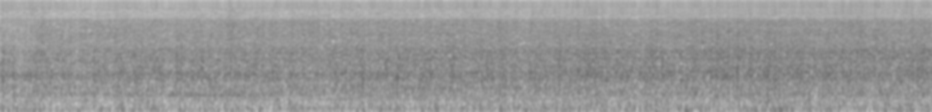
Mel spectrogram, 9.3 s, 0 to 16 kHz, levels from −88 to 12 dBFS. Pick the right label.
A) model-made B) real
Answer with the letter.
B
